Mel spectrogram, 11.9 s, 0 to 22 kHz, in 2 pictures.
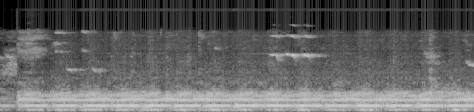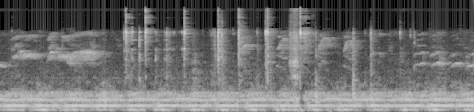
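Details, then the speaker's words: Modenas Kriss 100 single-cylinder motorcycle idling after valve clearance adjustment. The lower valve has been tightened and the upper is slightly tighter, giving a light, even tappet tick that is normal. "Okey, yang bawah ni aku dah ketatkan. Dengar tak? Bunyi dia tu. Macam tu sikit je bunyi dia. Yang atas ni dia kurang sikit bunyi."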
